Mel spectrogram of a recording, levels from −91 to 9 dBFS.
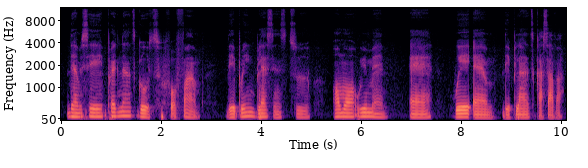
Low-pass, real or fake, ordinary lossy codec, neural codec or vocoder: none; real; none; none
